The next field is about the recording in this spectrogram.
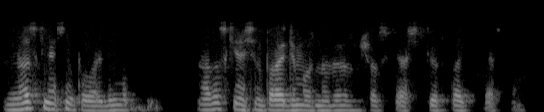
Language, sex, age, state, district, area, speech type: Kashmiri, male, 45-60, Jammu and Kashmir, Kupwara, urban, conversation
